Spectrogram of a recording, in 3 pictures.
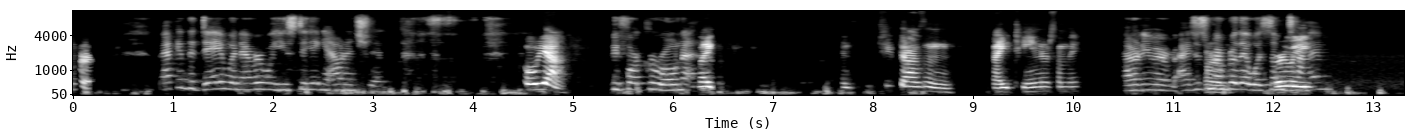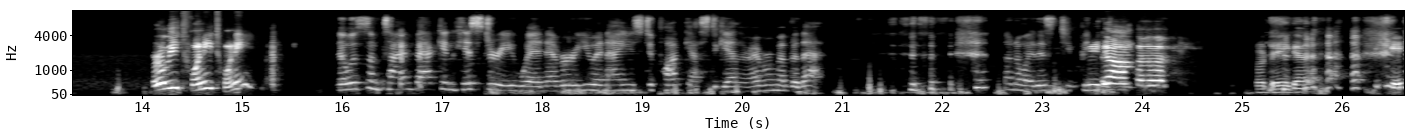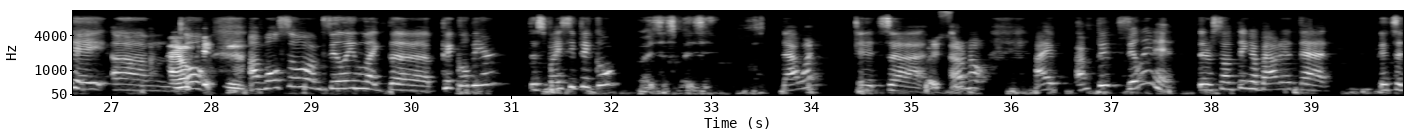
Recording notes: Technical Difficulties... Sorry about your ears...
